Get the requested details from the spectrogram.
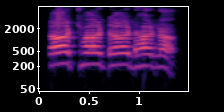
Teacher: ट ठ ड ढ न ये आपके क्या आएंगे? ये मूर्धन में आएंगे। · मुख के भीतर की छत का अगला भाग, के भीतर की जो छत है ना, छत का जो अगला भाग है उसको मूर्ध बोलते हैं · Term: मूर्धन ध्वनियां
